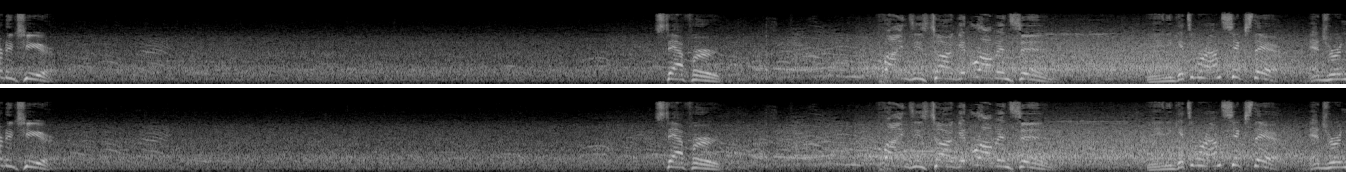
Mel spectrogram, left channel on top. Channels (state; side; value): normal; both; correlation 0.67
